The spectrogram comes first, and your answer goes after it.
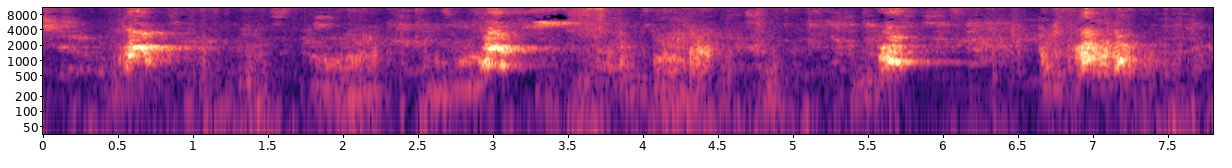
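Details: Two Miniature Schnauzers greeting affectionately in the early morning, giving short high whines and squeaky yips in bursts roughly every one to two seconds, mixed with a person talking softly throughout.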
